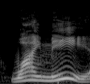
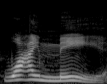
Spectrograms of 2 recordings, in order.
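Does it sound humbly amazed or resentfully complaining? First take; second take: humbly amazed; resentfully complaining. First: It sounds humbly amazed at being chosen. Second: It sounds resentful, complaining about being chosen.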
